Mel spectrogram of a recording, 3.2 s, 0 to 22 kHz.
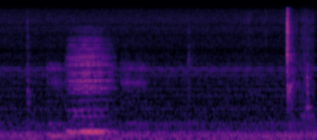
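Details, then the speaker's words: Windows 98 PC floppy drive reading a disk that earlier failed to format: soft ticks and a short buzzy burst as the head steps and reads in a quiet room; normal disk read. "so you can hear the computer is reading the floppy disk"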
